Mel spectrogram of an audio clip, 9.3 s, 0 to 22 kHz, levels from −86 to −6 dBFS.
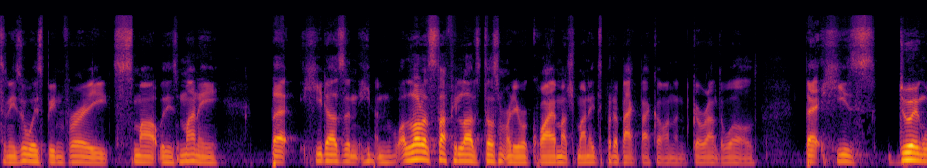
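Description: At 3.73 to 3.75 s the speech lurches forward with no gap, as if about a second of it were simply cut out and the two edges butted together. This is a skip ahead: with later audio already queued, a stretch was dropped in transit or discarded by an overflowing jitter buffer, pulling playback delay down by roughly a second.

Right after "doesn't really require much", from 5.77 to 7.39 s, the talker sounds rushed, running at about 111% speed while the pitch stays put. This is a jitter buffer speed-up: holding more audio than its target, the receiver repeatedly trimmed short pitch-period slices, removing around a fifth of a second to shrink the delay.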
